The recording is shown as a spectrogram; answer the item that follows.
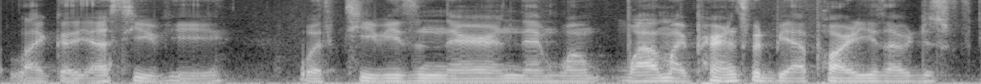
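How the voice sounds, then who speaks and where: A man's voice: lowish voice, quick pace. A man, a podcast guest from Southern California, chatting casually and telling stories with lots of fillers. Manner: relaxed storytelling with many fillers. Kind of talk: casual chat.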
